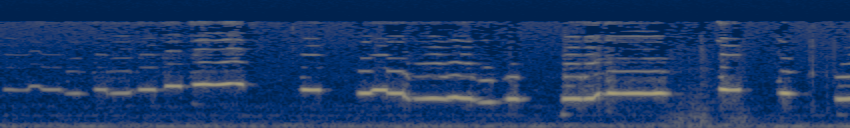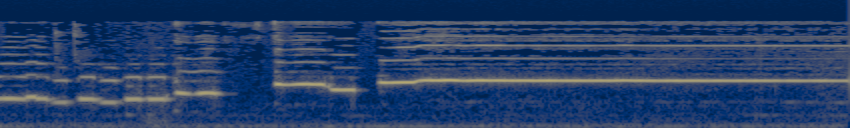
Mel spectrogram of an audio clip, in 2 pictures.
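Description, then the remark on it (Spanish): A quena, an Andean flute, plays a breathy, wandering melody of short phrases with brief pauses, ending on a long sustained high note, over a steady low background hum. No one speaks. “Ahora estamos escuchando de fondo una quena, así que me voy a callar unos segundos para poder escuchar más a fondo este instrumento.”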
